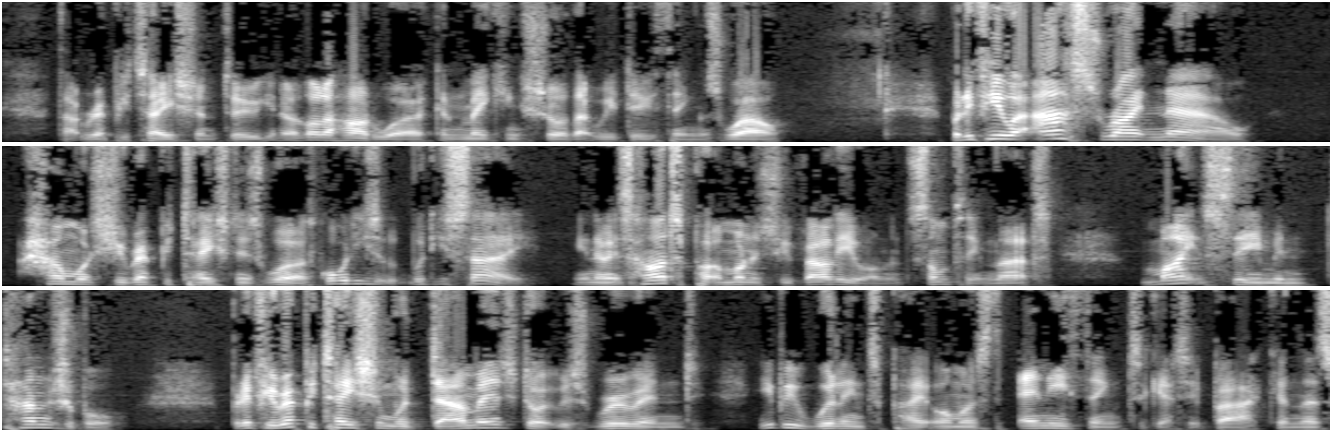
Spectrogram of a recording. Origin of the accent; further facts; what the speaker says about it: United Kingdom; I'm obviously British. I live in the UK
